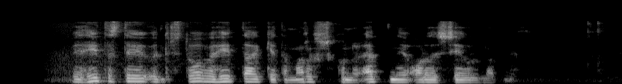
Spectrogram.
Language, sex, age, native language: Icelandic, male, 30-39, Icelandic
